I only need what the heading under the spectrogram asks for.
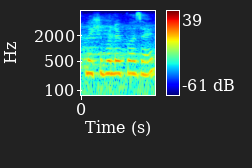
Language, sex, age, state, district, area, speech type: Assamese, female, 18-30, Assam, Dhemaji, rural, spontaneous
